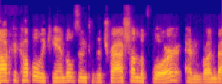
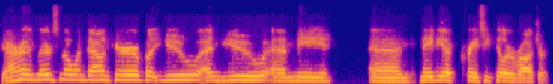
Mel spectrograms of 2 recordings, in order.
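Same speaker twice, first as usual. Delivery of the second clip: slow, higher, uneasy whisper-call; nervous character voice; 4 semitones higher, slower than usual. Acted. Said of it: "he's gonna be like".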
